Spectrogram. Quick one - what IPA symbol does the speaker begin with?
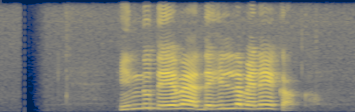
h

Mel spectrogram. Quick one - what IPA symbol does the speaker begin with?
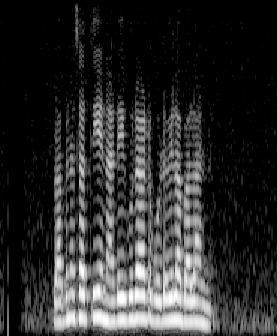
l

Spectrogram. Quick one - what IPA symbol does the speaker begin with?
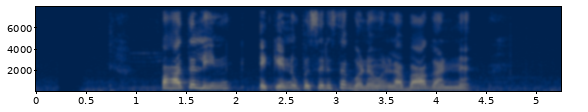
p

